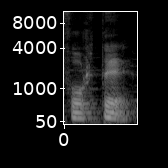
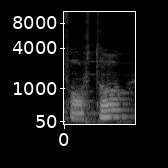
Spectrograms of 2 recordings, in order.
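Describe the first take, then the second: First: The word ends in an e sound. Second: The word ends in an o sound. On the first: The speaker calls it right. "it's forte. E, e" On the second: The speaker calls it wrong. "it's not forto"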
